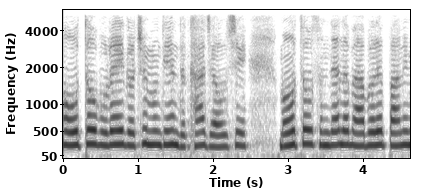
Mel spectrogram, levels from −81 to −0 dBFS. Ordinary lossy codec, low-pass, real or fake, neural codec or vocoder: MP3, 48 kbps; 5.4 kHz; fake; codec, 16 kHz in and 24 kHz out, 0.4 kbps, LongCat-Audio-Codec, two codebook decoder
